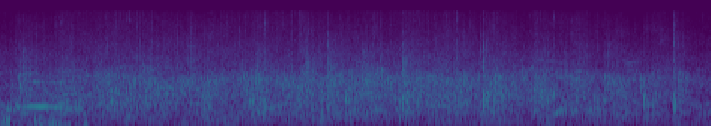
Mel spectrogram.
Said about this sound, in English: All right, y'all give the winners a hand clap.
